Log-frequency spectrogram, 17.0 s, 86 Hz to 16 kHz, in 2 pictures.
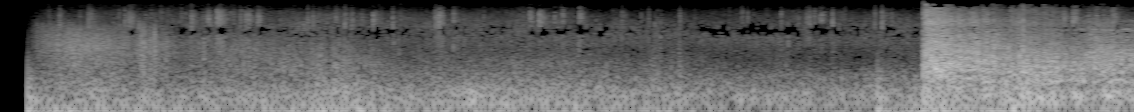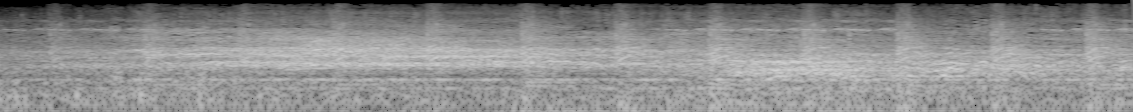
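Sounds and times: deep cinematic boom: 6.6 - 17.0.

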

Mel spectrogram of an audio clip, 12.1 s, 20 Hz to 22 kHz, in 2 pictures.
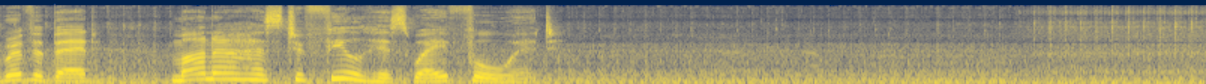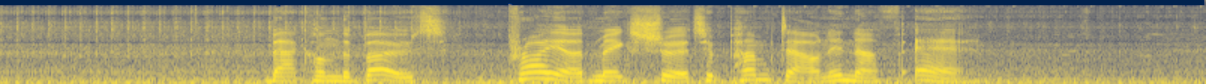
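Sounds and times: small engine running: 0.0 - 12.0.

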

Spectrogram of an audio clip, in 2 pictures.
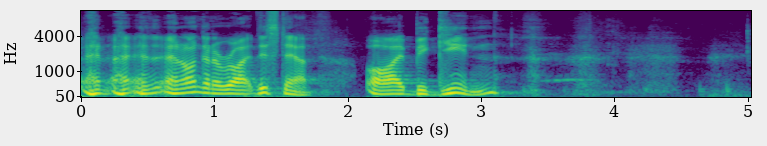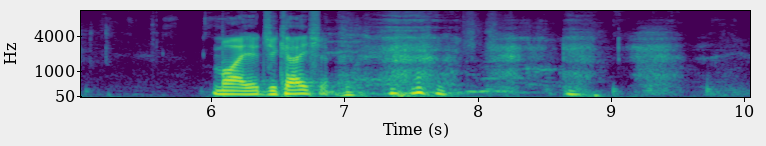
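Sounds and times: marker pen writing on whiteboard: 3.9 - 6.1, 7.8 - 10.0.

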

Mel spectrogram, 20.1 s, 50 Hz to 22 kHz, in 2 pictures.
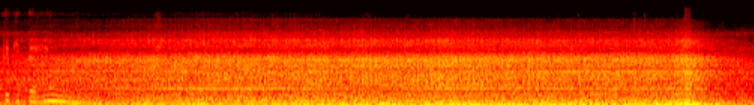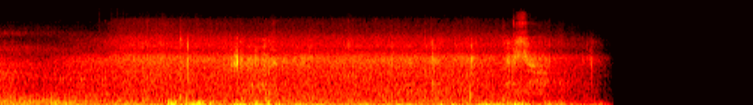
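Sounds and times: vehicle engine idling: 0.0 - 16.6
wind buffeting microphone: 1.1 - 18.1.

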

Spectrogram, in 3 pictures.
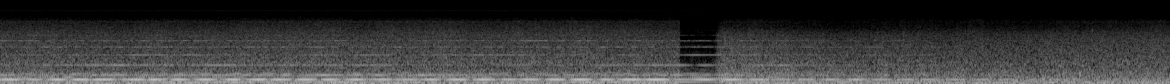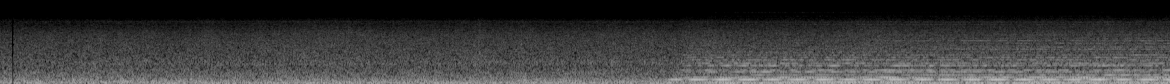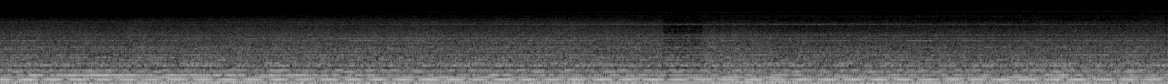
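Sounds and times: ambient music with held notes: 0.0 - 11.8, 18.4 - 35.0.

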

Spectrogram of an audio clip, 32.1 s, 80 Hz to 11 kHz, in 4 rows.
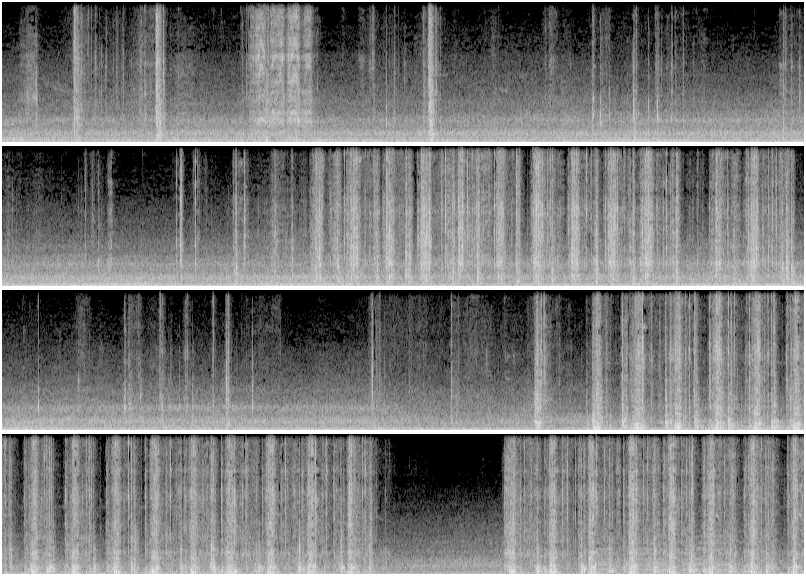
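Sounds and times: camera handling clicks and scrapes: 0.1 - 7.1, 7.8 - 8.2, 8.8 - 16.0, 16.8 - 18.8, 19.7 - 28.0, 29.1 - 32.0.

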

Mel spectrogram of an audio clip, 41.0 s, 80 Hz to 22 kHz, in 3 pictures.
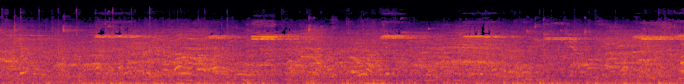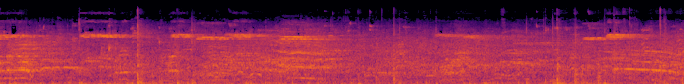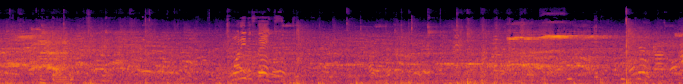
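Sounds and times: voices of players and spectators: 0.0 - 41.0.

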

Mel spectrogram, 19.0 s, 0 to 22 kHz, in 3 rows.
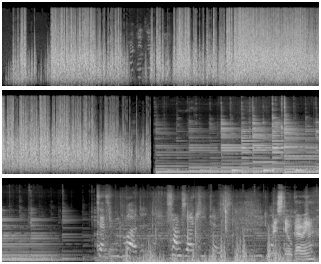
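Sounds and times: wind noise on microphone: 0.0 - 9.4, 14.6 - 19.0
picked acoustic guitar music: 9.0 - 18.1.

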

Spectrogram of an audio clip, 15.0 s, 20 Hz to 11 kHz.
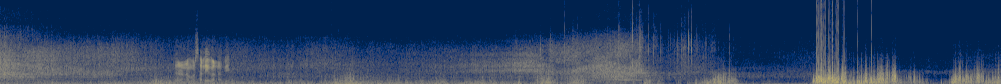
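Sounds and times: wind buffeting microphone: 0.0 - 15.0
car passing with tyre hiss: 7.2 - 11.8.

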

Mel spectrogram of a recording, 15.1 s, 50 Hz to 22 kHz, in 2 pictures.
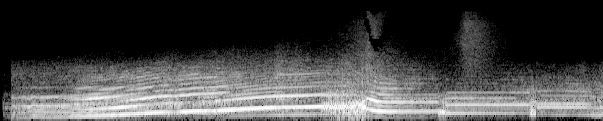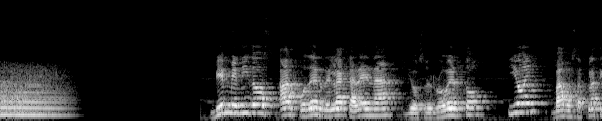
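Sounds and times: engine accelerating: 0.0 - 8.6
whoosh: 4.1 - 6.7.

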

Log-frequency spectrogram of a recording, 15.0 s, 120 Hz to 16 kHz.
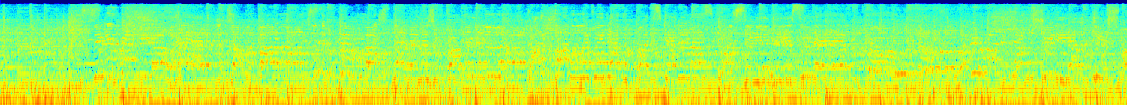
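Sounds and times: pop-rock band playing: 0.0 - 15.0
woman singing lead: 1.2 - 15.0.

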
